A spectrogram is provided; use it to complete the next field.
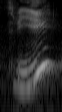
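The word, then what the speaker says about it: trois: Then 3, OI in French is always wa, and we have a silent S.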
